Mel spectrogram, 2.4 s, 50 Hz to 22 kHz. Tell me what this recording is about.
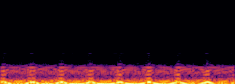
Deep drone pulse created with FL-Studio 6.almost the same as weirdmachine, but added Filter, phase shifter and little distortion.
drone, ambient, deep, pulse, bass, ambience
